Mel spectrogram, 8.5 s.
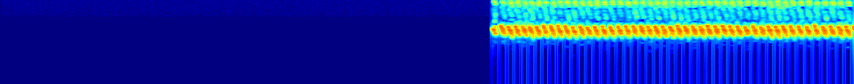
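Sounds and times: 
canary rolling trill song: 5.0 - 8.5.

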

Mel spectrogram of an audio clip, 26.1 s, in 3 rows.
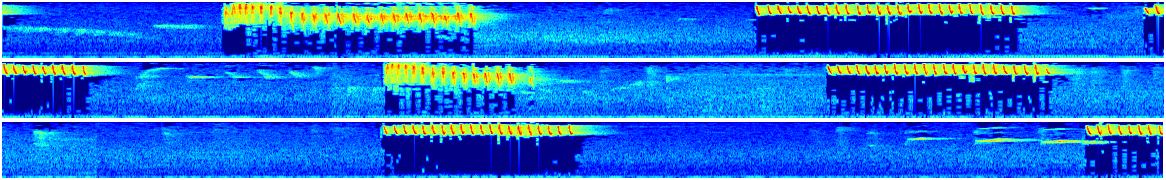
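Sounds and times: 
bird chattering trills: 0.0 - 3.8, 5.6 - 13.7, 14.8 - 16.9, 20.3 - 22.0, 24.2 - 26.1.

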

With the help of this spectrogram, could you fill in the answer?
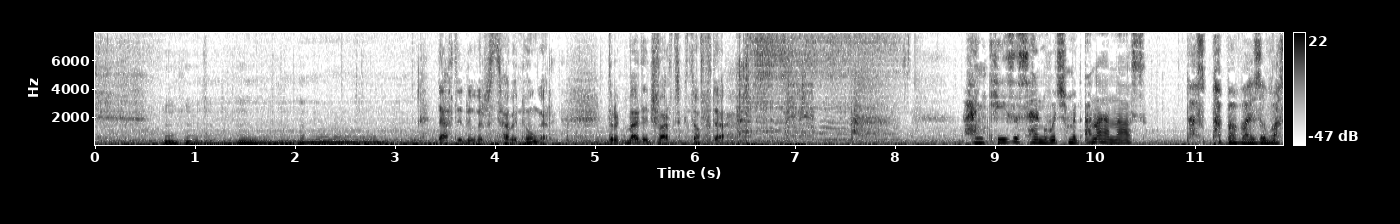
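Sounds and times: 
engine of the fastest car in Israel revving and driving off: 0.0 - 9.1
speech: 0.7 - 6.8, 8.8 - 11.8.

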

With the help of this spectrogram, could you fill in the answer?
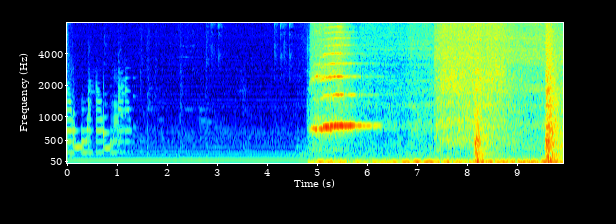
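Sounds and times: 
train whistle signalling departure: 4.8 - 6.7.

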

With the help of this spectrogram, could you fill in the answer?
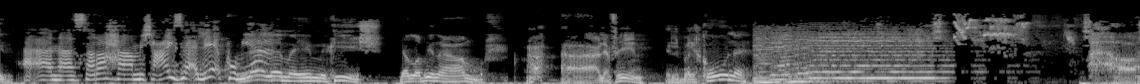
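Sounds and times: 
speech: 0.0 - 9.6, 11.2 - 11.3
Australian cage birds chirping: 8.3 - 11.3.

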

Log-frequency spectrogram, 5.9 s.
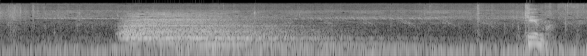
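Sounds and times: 
tyrannosaurus rex roar sound effect: 1.2 - 4.0
low rumble: 1.2 - 4.4
speech: 5.3 - 5.6.

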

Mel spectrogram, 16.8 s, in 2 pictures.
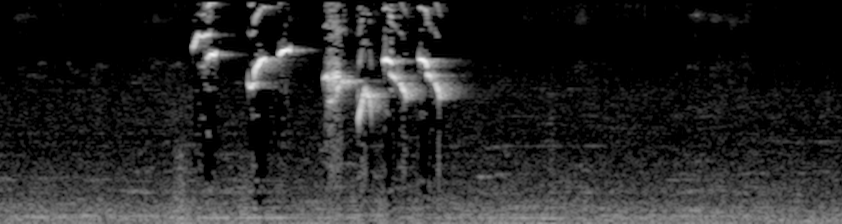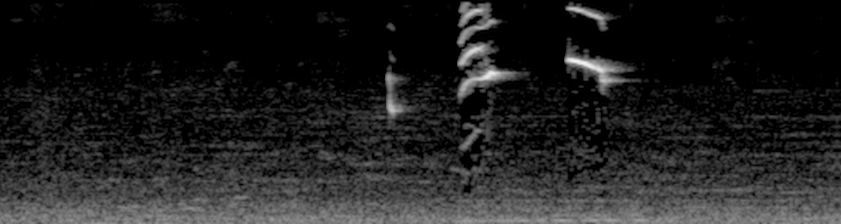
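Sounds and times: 
Oriental magpie-robin song of sweet whistles: 2.0 - 4.7, 12.3 - 14.8.

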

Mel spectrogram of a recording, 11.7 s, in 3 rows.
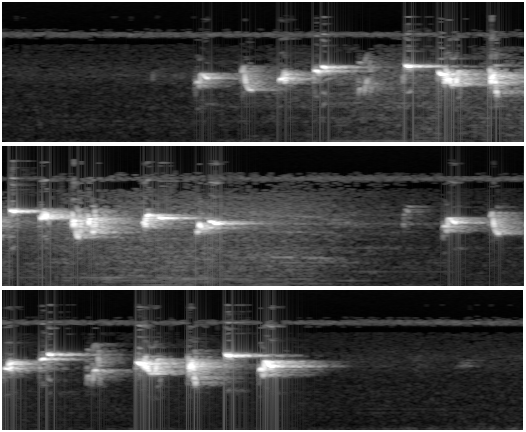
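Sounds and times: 
yellow-vented bulbul singing: 1.1 - 10.5.

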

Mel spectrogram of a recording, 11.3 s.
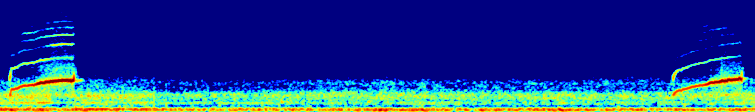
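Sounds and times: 
owl calling with upslurred whistles: 0.2 - 1.3, 10.1 - 11.3.

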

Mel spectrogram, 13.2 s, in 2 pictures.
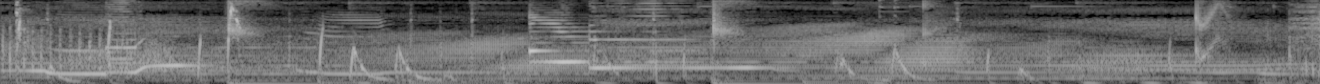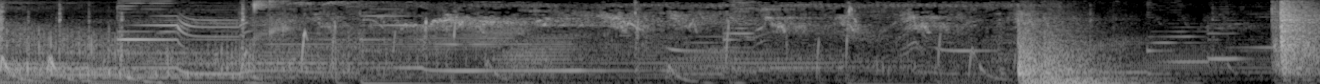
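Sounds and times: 
sustained tonal music: 0.0 - 13.2
door being locked with a heavy dull clunk: 12.9 - 13.2.

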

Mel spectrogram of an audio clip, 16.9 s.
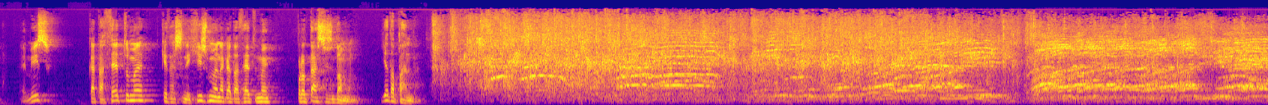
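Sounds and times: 
speech: 0.3 - 5.8
crowd clapping: 5.7 - 16.8
crowd chanting a Greek slogan at a left-wing political event: 8.1 - 16.8.

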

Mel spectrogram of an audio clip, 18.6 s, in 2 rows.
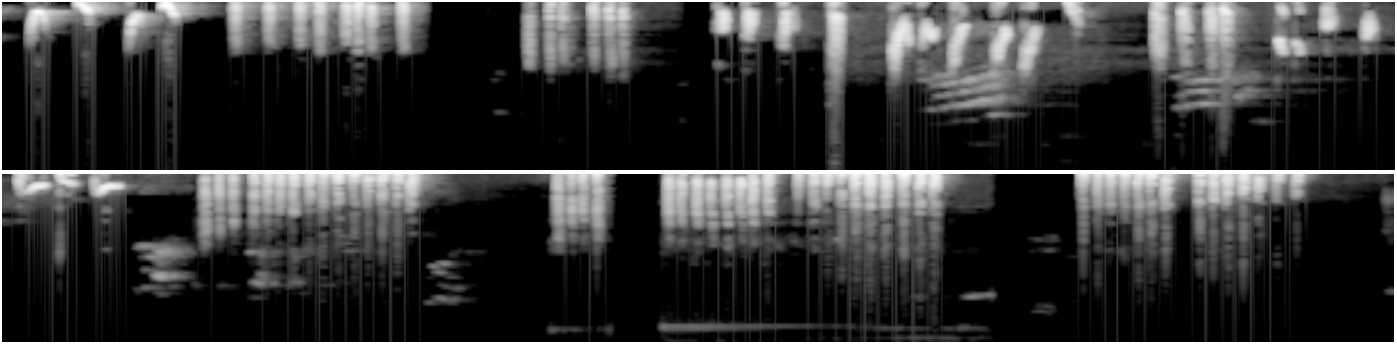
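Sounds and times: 
flowerpecker ticking call series: 0.8 - 2.8, 4.8 - 12.2, 13.0 - 15.9, 16.5 - 18.0.

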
